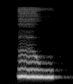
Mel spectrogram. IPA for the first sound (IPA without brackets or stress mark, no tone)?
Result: ɘ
